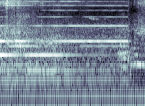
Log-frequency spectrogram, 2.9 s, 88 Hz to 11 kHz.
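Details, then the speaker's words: BS6 fuel-injected motorcycle at ignition key-on, engine off: steady, even electric hum from the tank; fuel pump priming normally, a sound absent on the carburetted bike. "और जब हम बात करते हैं जो BS6 bike हमारी, इसमें जब हम स्विच लगाते हैं तो आवाज़ सुनना आपको एक मोटर की आवाज़ आएगी इसके टैंक में से।"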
